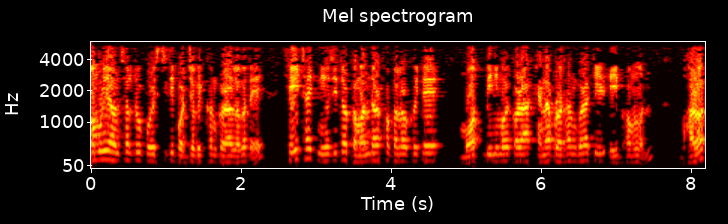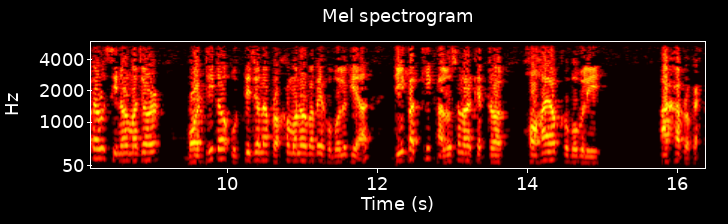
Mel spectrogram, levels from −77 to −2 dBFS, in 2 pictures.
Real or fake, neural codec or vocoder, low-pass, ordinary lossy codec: real; none; 5.4 kHz; none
